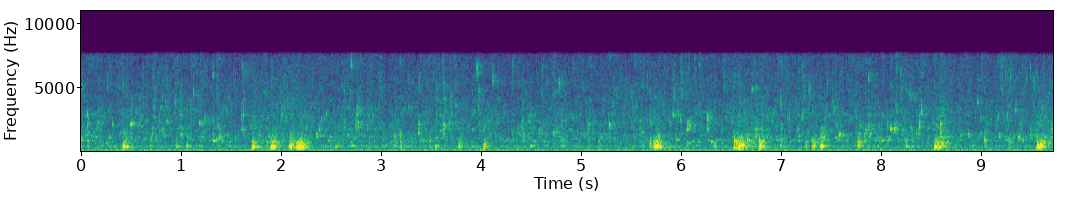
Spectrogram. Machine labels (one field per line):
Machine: pump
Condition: abnormal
